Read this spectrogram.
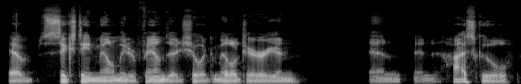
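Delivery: usual speaking voice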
